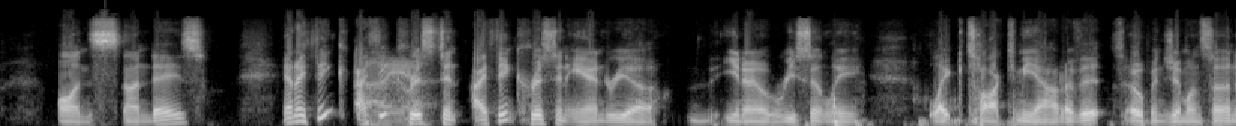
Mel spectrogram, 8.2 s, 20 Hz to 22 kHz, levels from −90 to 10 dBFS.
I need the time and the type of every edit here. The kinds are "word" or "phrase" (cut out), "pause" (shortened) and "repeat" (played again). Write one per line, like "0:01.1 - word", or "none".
none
